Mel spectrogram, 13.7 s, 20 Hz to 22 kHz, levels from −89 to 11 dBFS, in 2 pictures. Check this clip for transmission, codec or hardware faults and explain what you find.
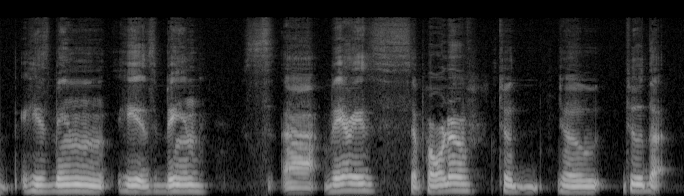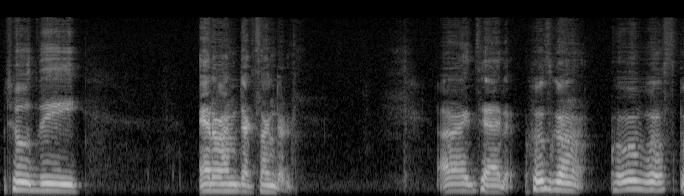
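One fault runs through the whole clip: crude rate conversion. Repeated samples, with no filtering, leave errors about 30 dB down. This fits 44.1 kHz to 48 kHz. The result is a gritty, inharmonic fizz.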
